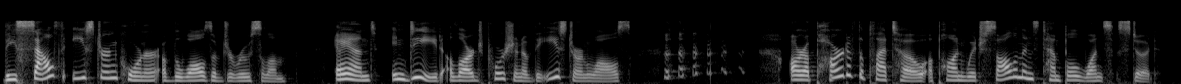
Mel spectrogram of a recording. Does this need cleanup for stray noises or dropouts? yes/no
yes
